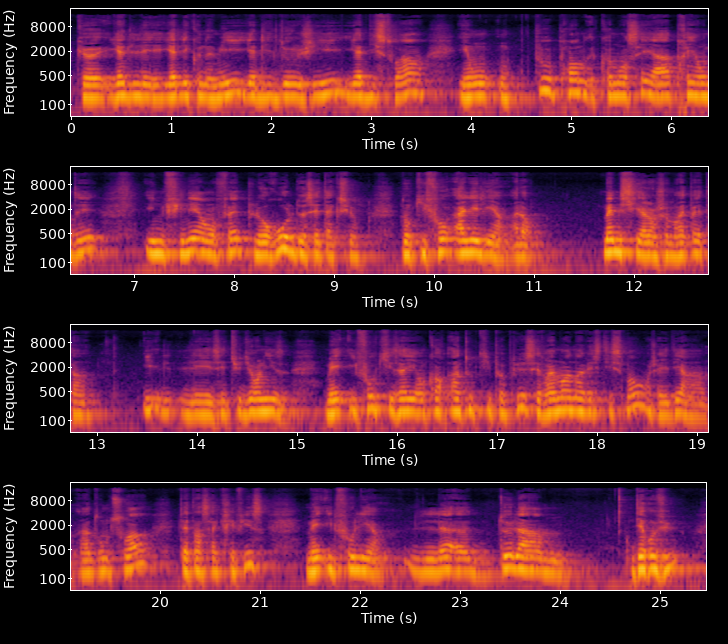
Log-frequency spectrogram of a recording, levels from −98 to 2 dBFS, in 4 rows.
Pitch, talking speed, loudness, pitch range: 160 Hz, 195 wpm, -24 LUFS, 150-175 Hz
